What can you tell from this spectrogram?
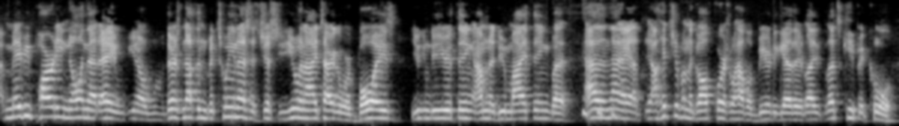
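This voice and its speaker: A man's voice: sits high, fairly even intonation, fairly quick, few pauses, sharp tone. A man co-hosting a casual sports chat, playful and enthusiastic, laughing often. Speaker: co-host. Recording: dull lo-fi sound.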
